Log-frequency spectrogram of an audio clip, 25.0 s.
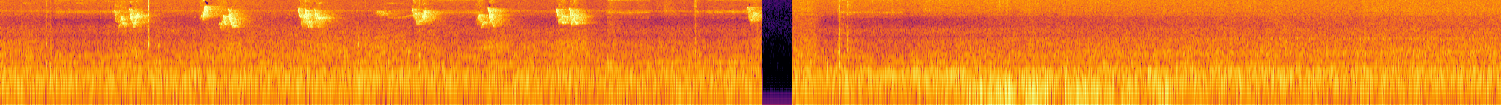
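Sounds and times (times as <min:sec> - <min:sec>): songbird chirps: 0:01.8 - 0:04.2, 0:04.9 - 0:08.6, 0:09.2 - 0:10.0, 0:12.4 - 0:12.7.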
